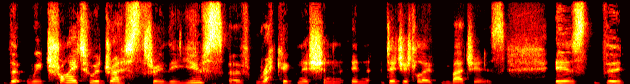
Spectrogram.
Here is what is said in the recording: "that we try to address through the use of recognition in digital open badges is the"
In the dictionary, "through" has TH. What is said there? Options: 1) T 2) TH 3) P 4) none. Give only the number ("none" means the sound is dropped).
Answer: 2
